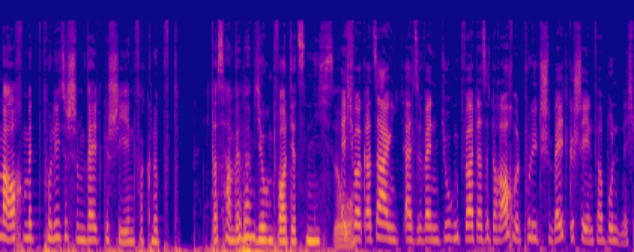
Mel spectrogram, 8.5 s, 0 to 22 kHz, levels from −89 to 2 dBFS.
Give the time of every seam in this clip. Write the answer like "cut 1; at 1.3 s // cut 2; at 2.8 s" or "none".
cut 1; at 2.8 s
